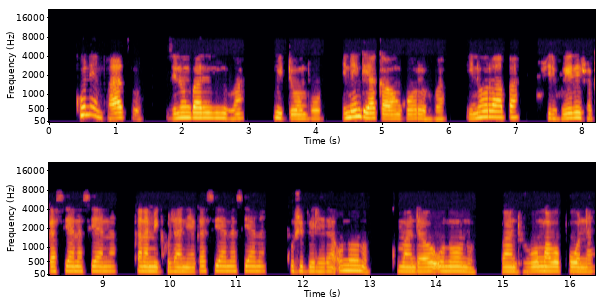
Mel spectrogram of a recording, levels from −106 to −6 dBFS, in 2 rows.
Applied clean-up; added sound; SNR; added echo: none; none; none; none.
